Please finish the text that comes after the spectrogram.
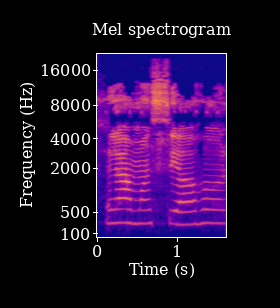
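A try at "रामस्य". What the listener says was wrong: রামস্য হা নেই কিন্তু, রামস্য।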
